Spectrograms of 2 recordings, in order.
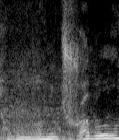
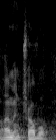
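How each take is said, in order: First: It is said with strong, fearful emotion. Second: It is said flatly, without much emotion.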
